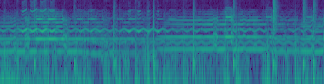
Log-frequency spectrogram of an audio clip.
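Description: Improvised electronic music from analog synthesizers: several held synth tones, one high tone wavering up and down with a steady vibrato, over a dense low bass and a scatter of short clicking percussive hits.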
